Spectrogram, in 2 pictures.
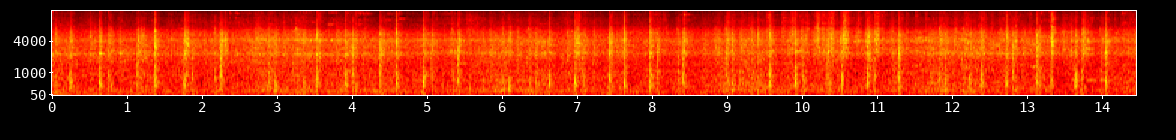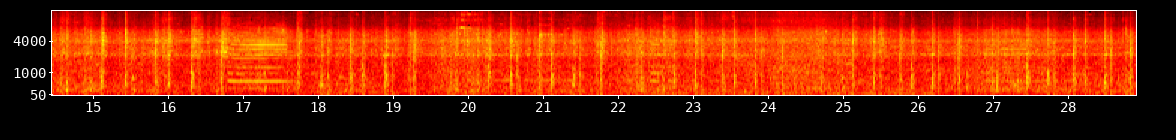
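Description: Passenger coaches of an intercity train rolling past close by: a steady rumble with rapid, continuous clickety-clack of the wheels over the rail joints. A short pitched tone sounds once, about halfway through.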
